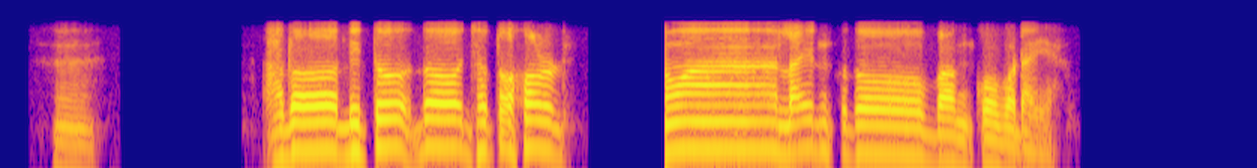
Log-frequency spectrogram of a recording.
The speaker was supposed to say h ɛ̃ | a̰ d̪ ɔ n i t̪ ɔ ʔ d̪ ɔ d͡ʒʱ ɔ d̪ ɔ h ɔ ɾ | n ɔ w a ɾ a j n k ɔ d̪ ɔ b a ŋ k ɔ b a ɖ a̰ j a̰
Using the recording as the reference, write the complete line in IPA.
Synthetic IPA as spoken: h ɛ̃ | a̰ d̪ ɔ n i t̪ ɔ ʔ d̪ ɔ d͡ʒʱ ɔ t̪ ɔ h ɔ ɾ | n ɔ w a l a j n k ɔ d̪ ɔ b a ŋ k ɔ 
